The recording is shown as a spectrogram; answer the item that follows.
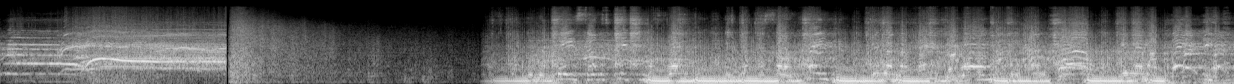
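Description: Arena crowd screaming, then a sudden cut into a fading echo. About five seconds in, a loud hip-hop track with heavy, pulsing bass starts.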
